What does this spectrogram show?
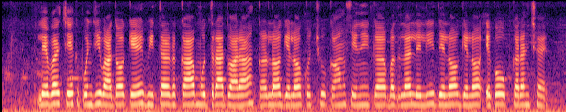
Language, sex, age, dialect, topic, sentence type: Maithili, female, 46-50, Angika, banking, statement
